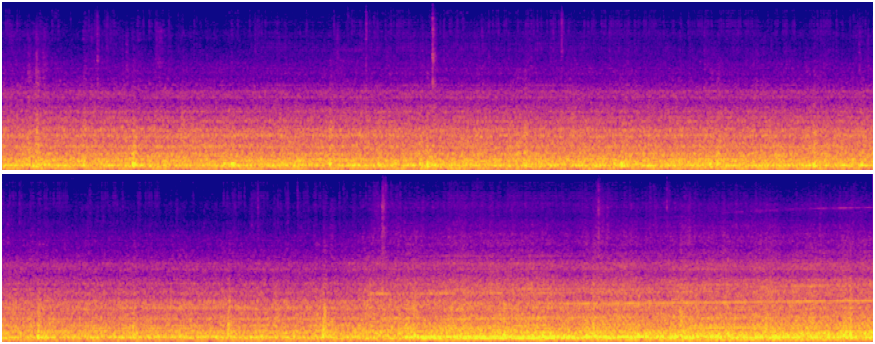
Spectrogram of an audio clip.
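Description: A train rumbles steadily along the tracks, growing louder later on.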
